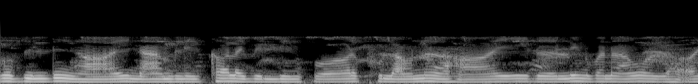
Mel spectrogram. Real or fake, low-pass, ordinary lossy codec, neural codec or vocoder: real; 3.6 kHz; MP3, 24 kbps; none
